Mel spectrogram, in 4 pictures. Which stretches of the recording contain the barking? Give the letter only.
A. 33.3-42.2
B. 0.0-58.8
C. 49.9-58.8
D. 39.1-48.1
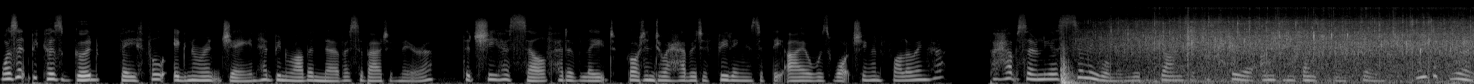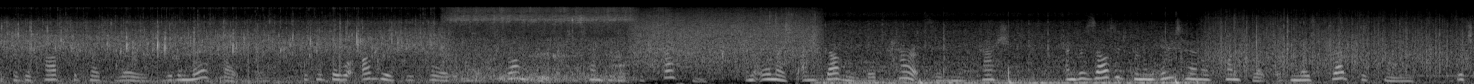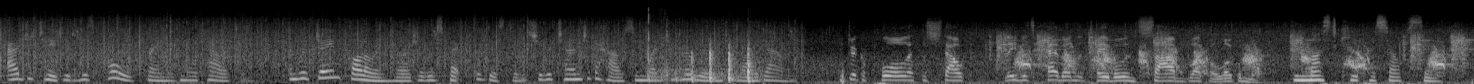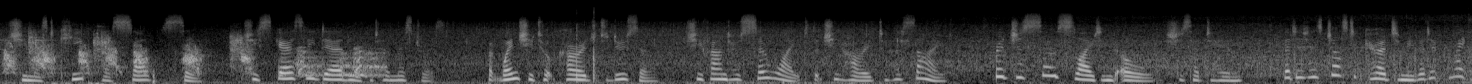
D.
